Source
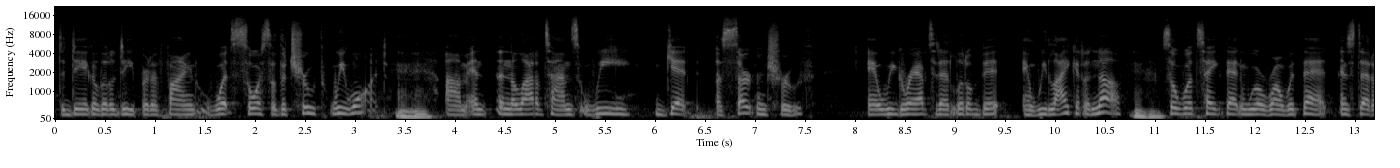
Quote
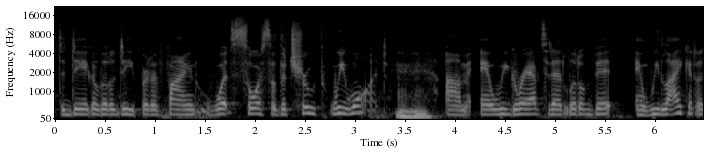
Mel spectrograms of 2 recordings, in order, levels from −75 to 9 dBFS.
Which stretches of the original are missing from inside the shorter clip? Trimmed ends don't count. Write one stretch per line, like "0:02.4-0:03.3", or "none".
0:04.1-0:08.0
